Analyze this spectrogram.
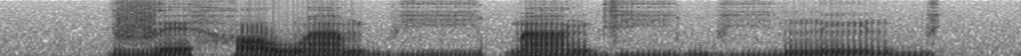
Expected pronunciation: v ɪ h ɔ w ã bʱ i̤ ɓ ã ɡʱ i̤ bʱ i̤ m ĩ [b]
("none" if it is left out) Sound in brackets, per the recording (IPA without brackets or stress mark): b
